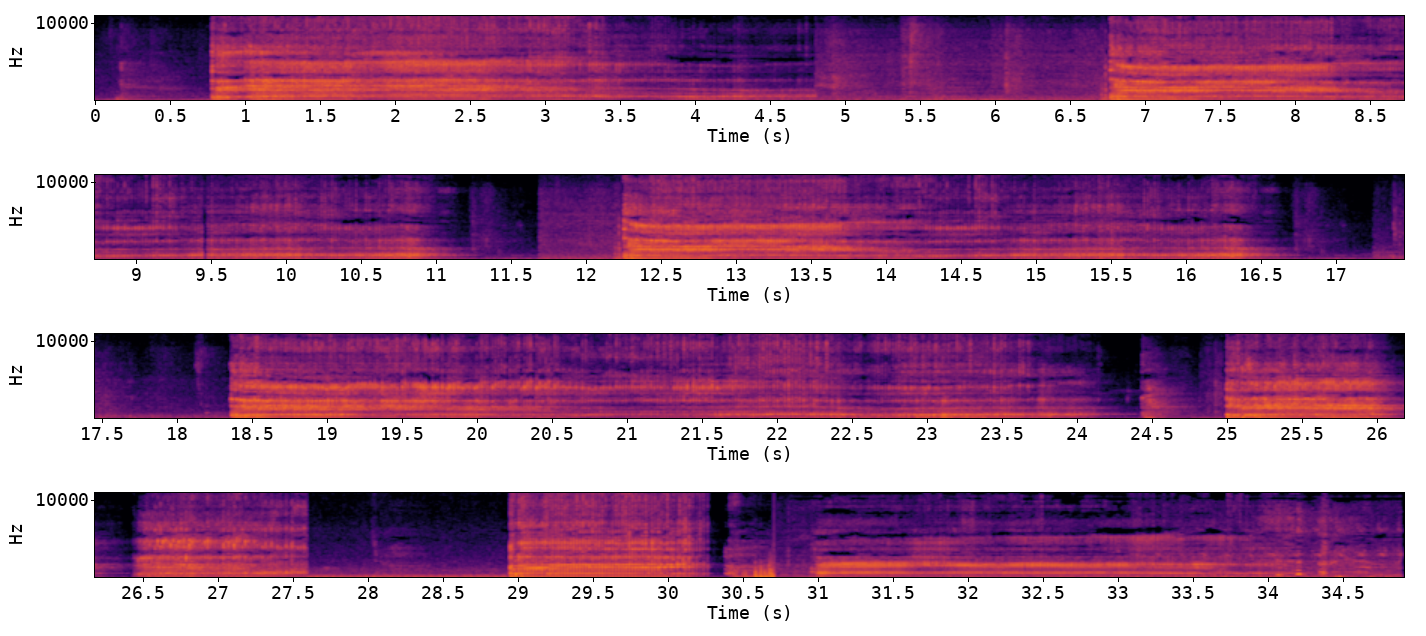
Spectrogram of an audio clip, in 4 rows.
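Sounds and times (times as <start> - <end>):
woman burping: 0.8 - 4.8, 6.8 - 11.2, 12.3 - 16.7, 18.4 - 27.6, 29.0 - 34.6.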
